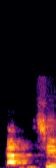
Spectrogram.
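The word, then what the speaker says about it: 까치: বিরিয়ানি আছে না, স্যার, এই সেম কাচ্ছি কাচ্চি বলবেন, এটাকে কাশি বলবেন না, আমি তো রাত্রে খাবো না।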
